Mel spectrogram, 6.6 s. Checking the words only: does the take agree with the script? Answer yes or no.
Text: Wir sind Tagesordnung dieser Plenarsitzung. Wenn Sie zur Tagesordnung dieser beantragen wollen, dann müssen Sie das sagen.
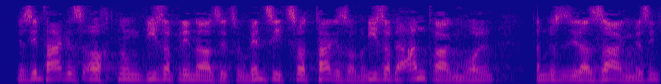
yes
